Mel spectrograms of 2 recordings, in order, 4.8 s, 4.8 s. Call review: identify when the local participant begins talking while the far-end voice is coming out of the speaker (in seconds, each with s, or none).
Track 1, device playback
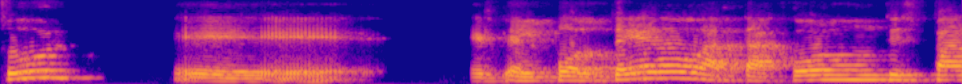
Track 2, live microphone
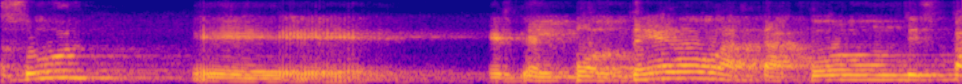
none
